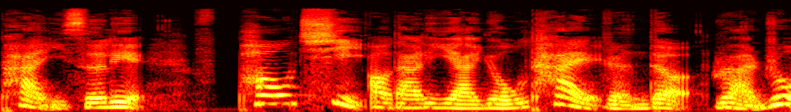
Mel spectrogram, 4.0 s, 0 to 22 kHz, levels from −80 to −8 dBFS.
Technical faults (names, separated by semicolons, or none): channel delay (comb filtering)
